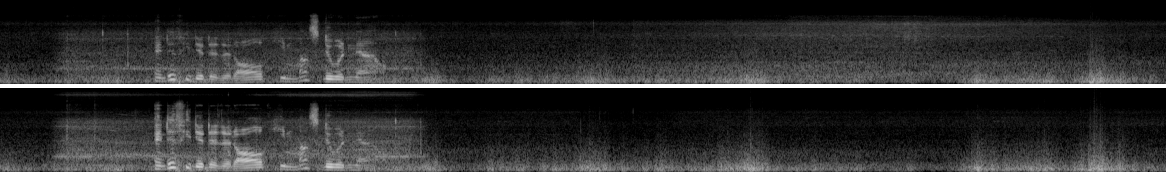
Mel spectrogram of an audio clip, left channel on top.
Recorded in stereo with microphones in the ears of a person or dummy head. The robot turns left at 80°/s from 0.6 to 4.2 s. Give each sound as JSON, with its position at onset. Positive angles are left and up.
{"t": 1.5, "sound": "a man speaking", "azimuth_deg": -55}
